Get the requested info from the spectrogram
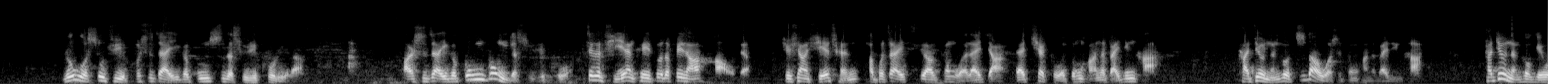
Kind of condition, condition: link, video call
